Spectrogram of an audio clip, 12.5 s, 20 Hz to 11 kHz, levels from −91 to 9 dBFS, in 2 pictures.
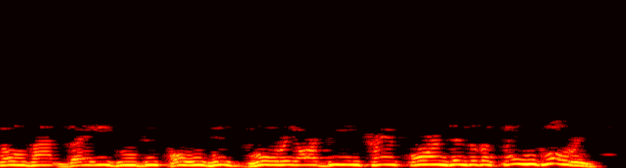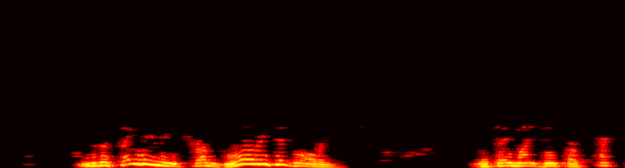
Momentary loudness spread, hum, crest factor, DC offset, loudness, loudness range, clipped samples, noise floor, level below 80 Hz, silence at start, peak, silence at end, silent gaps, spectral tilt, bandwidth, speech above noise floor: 9 LU; none; 12 dB; under 0.1%; -19 LUFS; 3 LU; under 0.1%; -67 dBFS; -72 dBFS; 0 s; -6 dBFS; 0.15 s; 6.18-6.34 s, 6.40-6.46 s, 6.64-6.92 s, 9.78-9.84 s, 9.93-10.04 s, 10.66-10.92 s; -15.5 dB/octave; 2.9 kHz; 49 dB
